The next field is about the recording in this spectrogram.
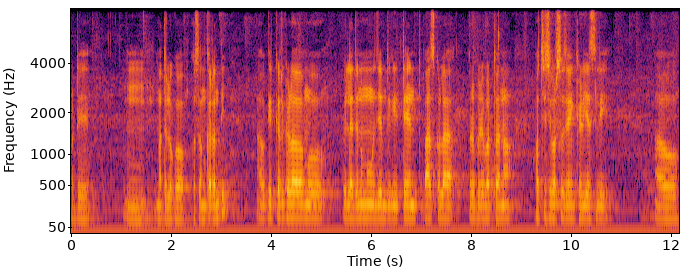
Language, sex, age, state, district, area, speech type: Odia, male, 30-45, Odisha, Nayagarh, rural, spontaneous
